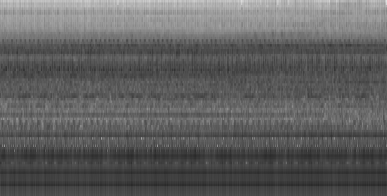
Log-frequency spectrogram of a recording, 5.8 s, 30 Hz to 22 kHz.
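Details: Steady idle on a VW Gol G4 with a busy metallic rattle on top, pulsing about 2.5 times a second; source not identified, owner asks what the noise means.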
